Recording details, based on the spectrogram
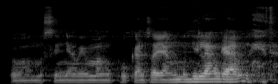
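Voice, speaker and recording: This soft-spoken man talks at a fairly quick pace, his fairly low voice keeping a fairly even intonation. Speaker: motorcycle vlogger. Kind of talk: casual vlog talk. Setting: at home. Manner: hesitant, many fillers.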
